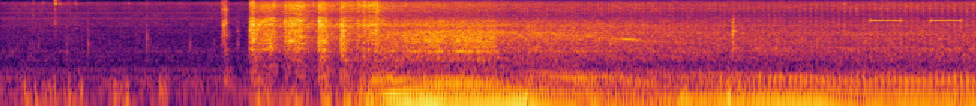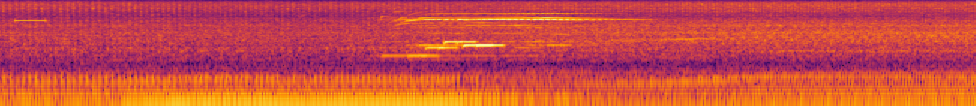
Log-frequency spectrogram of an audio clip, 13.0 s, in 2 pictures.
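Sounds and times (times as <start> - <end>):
short high beeps: 9.0 - 11.4.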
